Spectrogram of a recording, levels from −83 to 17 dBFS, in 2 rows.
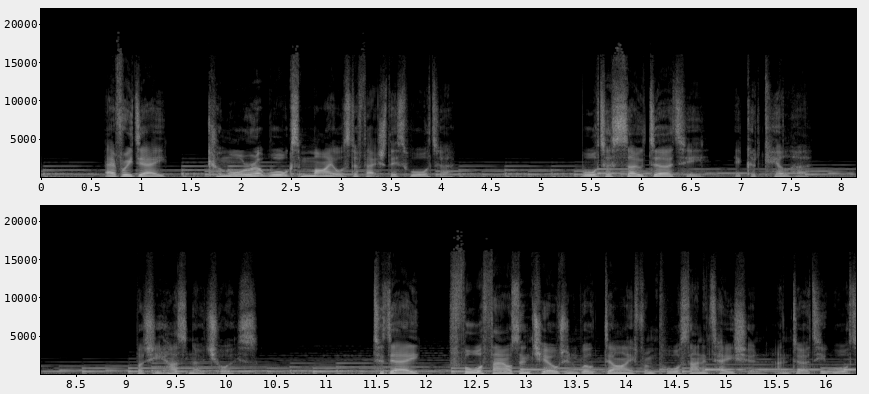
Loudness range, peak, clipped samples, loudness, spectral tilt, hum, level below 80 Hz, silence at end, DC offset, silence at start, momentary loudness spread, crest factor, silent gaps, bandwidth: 7 LU; -8 dBFS; under 0.1%; -25 LUFS; -5.5 dB/octave; none; -52 dBFS; 0 s; under 0.1%; 0 s; 16 LU; 18 dB; none; 16 kHz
